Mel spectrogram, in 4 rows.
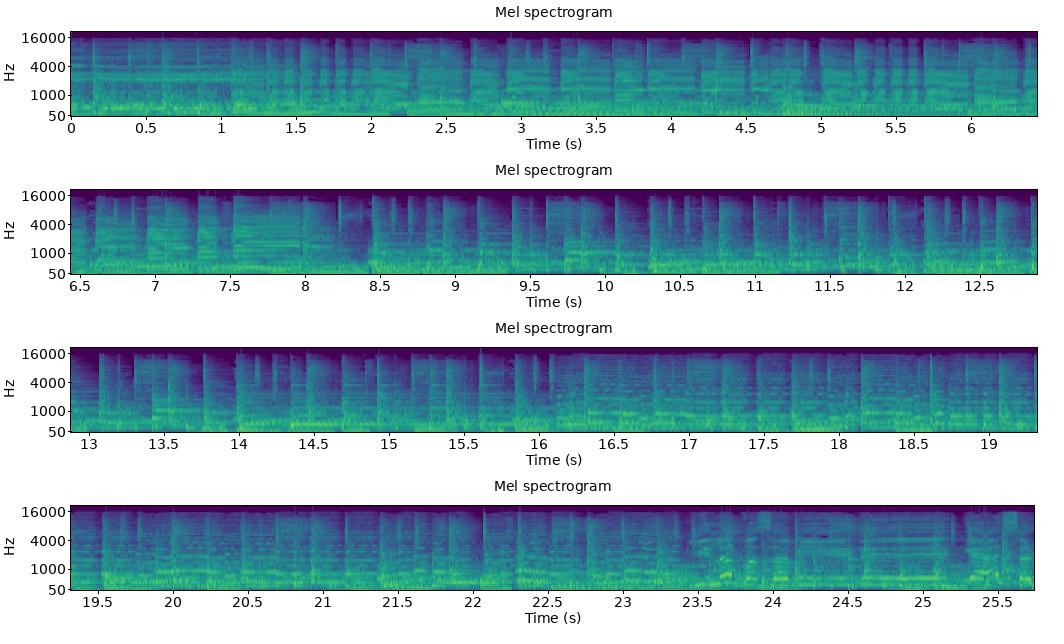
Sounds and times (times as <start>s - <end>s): Saxophone: 1.0s - 9.3s, 16.0s - 24.5s.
